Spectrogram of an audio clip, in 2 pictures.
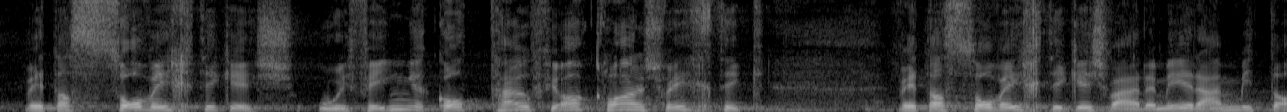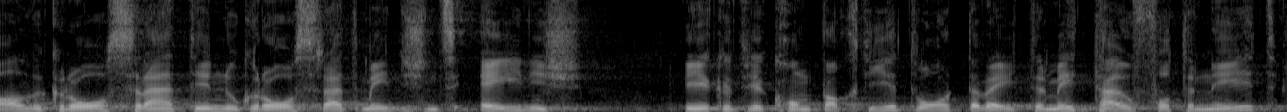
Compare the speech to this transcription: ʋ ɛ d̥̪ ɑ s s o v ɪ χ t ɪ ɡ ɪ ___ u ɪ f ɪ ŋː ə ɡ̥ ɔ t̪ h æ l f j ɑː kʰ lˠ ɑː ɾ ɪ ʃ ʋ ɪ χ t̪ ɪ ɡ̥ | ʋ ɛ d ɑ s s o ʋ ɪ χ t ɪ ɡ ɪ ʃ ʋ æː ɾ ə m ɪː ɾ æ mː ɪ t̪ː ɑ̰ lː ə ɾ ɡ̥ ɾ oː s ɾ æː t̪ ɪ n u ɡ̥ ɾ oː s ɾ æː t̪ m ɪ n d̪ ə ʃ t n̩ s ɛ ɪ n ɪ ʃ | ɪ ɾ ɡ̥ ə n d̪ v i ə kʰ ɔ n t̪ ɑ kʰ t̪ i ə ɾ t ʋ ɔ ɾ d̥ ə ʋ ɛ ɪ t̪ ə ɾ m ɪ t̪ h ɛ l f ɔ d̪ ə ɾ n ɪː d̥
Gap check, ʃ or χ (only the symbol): ʃ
